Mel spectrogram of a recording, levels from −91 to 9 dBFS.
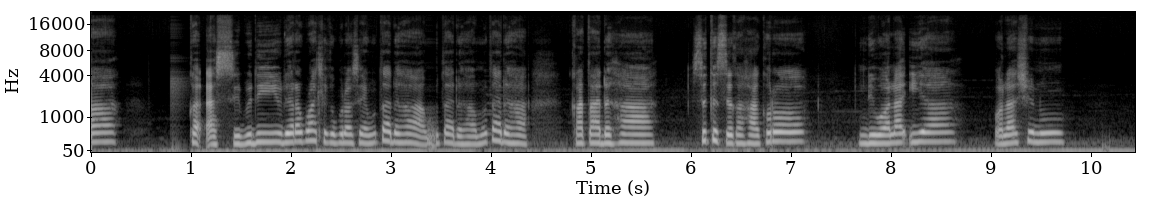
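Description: A noisy, fading smear replaces the speech at 0.80 to 0.99 s, 3.36 to 3.45 s and 10.11 to 10.18 s. These are lost LE Audio frames: the LC3 decoder fills each gap by reusing the last spectrum with random signs.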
